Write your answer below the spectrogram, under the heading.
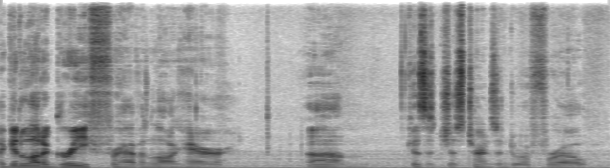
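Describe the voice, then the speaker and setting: Speaking at a fairly slow pace, a man comes through with a dry sound with no echo over light background noise. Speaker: vlogger. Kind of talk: casual vlog chat. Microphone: phone near.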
